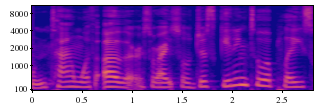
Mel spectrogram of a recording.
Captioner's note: none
